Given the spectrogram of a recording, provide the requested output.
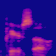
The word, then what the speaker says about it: Pearsall: I think it's Pearsall.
